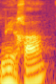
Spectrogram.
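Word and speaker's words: Mucha: d'un article étonnant murat qu'on écrit micha mais on prononce murat dont la carrière a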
